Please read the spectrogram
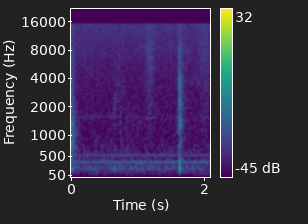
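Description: Two short, sharp clicks about a second and a half apart, over the faint steady hum of a quiet room.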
